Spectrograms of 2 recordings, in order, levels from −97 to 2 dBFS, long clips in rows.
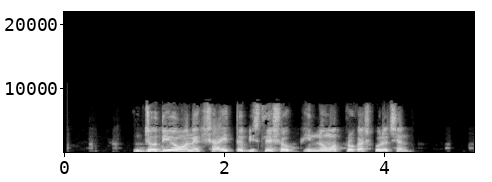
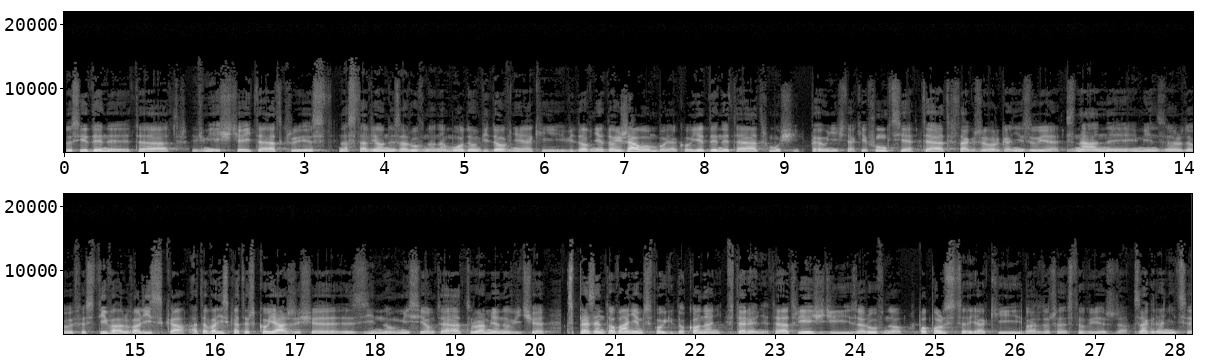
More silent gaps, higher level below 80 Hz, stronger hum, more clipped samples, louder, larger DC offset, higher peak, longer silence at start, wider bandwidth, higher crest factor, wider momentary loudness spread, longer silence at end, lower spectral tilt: neither; first, -58 dBFS vs -74 dBFS; neither; neither; first, -13 LUFS vs -23 LUFS; neither; first, 0 dBFS vs -4 dBFS; first, 0.9 s vs 0.05 s; second, 8 kHz vs 13 kHz; about the same, 14 dB vs 18 dB; about the same, 7 LU vs 8 LU; first, 0.85 s vs 0 s; second, -3.5 dB/octave vs -6.5 dB/octave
